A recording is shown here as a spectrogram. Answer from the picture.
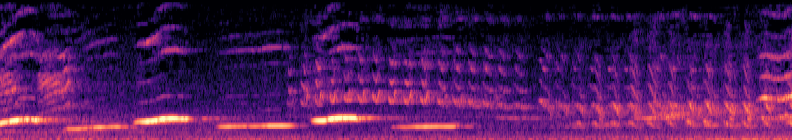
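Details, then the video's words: Laughingthrush in sweet song, the kind that makes another laughingthrush join in: five clear whistled notes alternating high and low, followed by a long dry buzzy rattle. "KICAUAN POKSAY YG MERDU MEMBUAT POKSAY LAIN LANGSUNG NYAUT"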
